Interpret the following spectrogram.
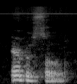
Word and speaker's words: Ebersole: Ebersole.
